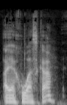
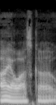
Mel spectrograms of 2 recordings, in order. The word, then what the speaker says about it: Ayahuasca: Czy dobrze wymawiam słowo Ayahuasca? – Tak, tak. Chociaż można powiedzieć, że istnieje też dopuszczalna wersja Ayahuasca, upraszczana, ale nie ma tutaj chyba jakiegoś puryzmu językowego.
